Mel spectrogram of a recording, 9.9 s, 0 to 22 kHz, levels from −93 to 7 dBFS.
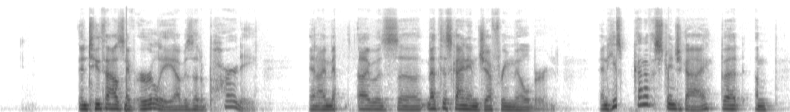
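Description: At 1.58, 4.18, 7.71, 8.36 and 9.47 s, the speech jumps abruptly, likely a dropped buffer (overrun) where audio was overwritten before being read. No gap is left: roughly a tenth to a third of a second vanishes each time.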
